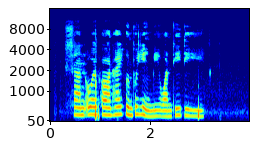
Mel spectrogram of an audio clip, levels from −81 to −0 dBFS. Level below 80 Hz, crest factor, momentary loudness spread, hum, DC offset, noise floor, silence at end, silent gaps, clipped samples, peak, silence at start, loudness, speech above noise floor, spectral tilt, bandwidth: -70 dBFS; 18 dB; 8 LU; none; under 0.1%; -62 dBFS; 0.9 s; none; under 0.1%; -6 dBFS; 0.3 s; -24 LUFS; 38 dB; -5.5 dB/octave; 11 kHz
